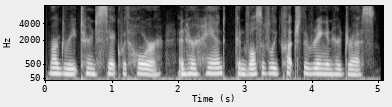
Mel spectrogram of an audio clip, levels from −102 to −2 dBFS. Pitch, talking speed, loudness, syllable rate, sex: 175 Hz, 175 wpm, -18 LUFS, 5.5 syllables/s, female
